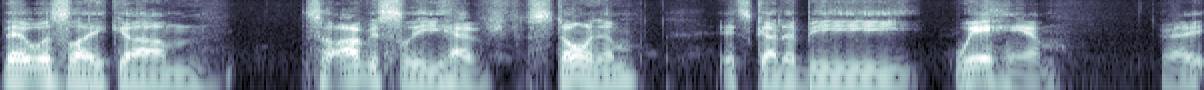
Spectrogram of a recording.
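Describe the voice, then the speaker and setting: A man with a medium pitch and ordinary pitch variation speaks fairly slowly with long, frequent pauses, in a very clean recording with a silent background and a dry, close sound with no echo. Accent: Boston. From Boston, Massachusetts. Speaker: podcast host. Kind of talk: casual chat.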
